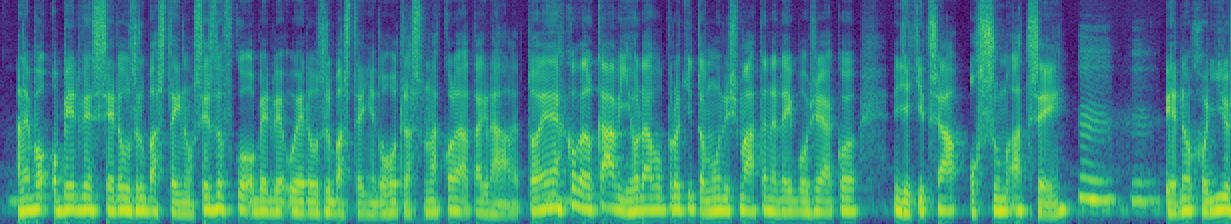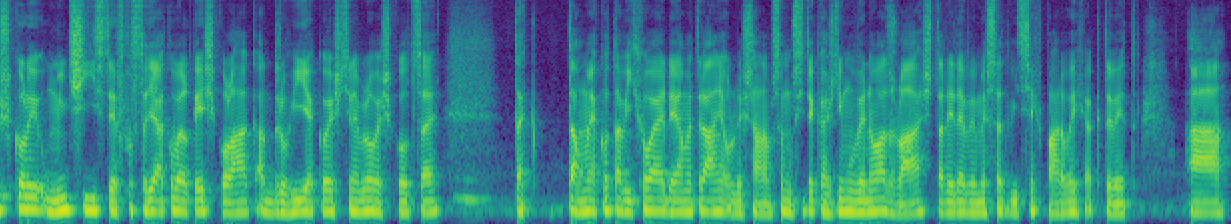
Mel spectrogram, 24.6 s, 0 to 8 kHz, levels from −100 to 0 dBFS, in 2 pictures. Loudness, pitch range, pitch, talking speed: -15 LUFS, 100-120 Hz, 110 Hz, 190 wpm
